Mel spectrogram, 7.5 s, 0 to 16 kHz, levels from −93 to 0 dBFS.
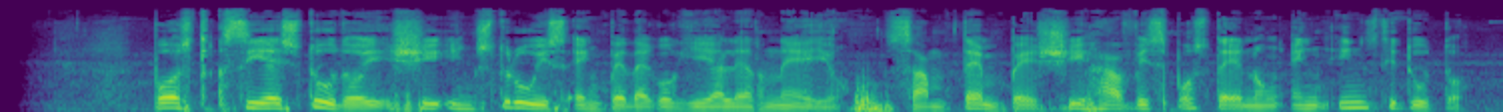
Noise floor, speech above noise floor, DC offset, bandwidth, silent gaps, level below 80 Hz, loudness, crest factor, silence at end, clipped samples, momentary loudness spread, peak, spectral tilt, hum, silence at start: -48 dBFS; 27 dB; under 0.1%; 11.5 kHz; none; -46 dBFS; -21 LUFS; 18 dB; 0.2 s; under 0.1%; 7 LU; -4 dBFS; -4 dB/octave; none; 0.5 s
